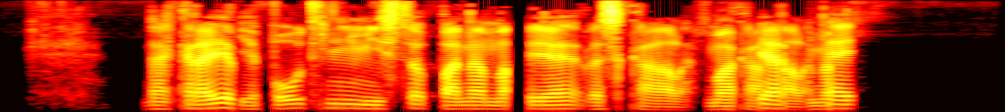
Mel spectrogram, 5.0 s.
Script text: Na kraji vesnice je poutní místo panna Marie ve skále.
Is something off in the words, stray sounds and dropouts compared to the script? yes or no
yes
